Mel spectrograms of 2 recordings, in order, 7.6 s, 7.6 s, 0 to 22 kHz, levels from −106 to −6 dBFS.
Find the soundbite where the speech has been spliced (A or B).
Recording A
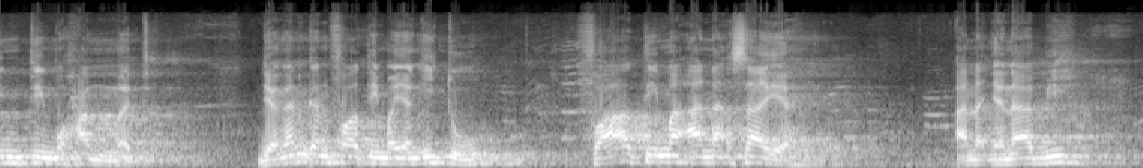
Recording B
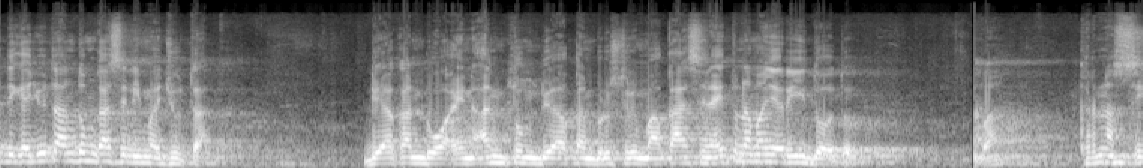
B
